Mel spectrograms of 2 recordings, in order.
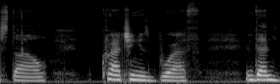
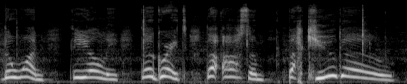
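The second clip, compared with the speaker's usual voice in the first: boastful Bakugo; 7 semitones higher, 3 dB louder than usual. Acted. Storyteller playing Bakugo declaring himself the great one, boastful. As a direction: crow your own name like a champion.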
